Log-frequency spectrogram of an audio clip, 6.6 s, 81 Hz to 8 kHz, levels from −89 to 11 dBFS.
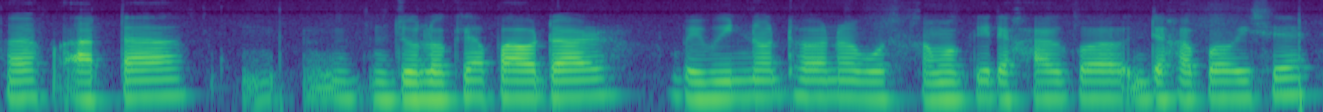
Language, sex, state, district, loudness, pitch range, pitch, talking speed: Assamese, male, Assam, Sonitpur, -20 LUFS, 145-150 Hz, 145 Hz, 125 wpm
